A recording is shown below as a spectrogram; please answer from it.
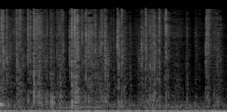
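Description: Packaging crinkling and rustling in the hands as a sticker grab bag is opened, a quick irregular run of crackles over a low steady hum.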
